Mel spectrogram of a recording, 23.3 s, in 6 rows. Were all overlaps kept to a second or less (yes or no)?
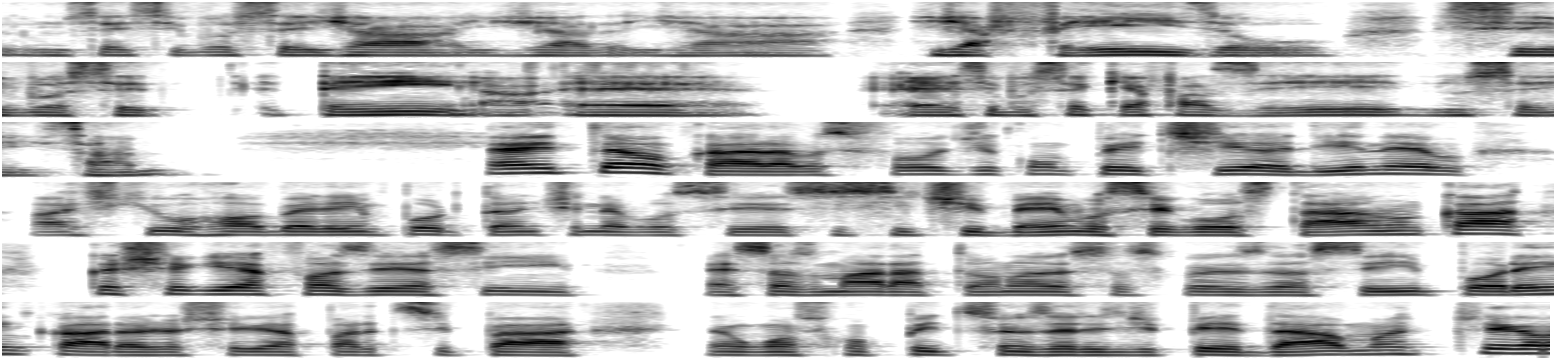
yes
